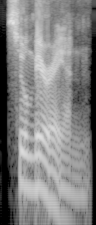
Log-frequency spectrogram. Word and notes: Sumerian: American English

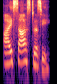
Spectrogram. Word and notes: isostasy: Indian

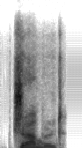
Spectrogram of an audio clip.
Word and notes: troubled: Indian

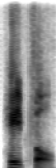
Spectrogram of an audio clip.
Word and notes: hateful: American English

